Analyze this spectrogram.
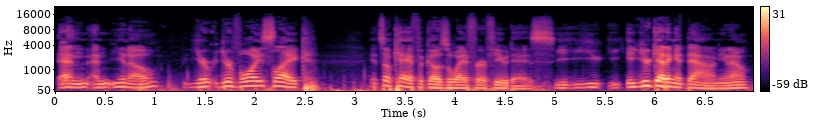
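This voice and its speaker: A young man from Vermont talks about his band as a guest. His delivery is laid-back and slangy, with plenty of fillers. His voice sits at an ordinary middle pitch. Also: expressive, normal speed, a little mellow. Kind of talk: casual chat.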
